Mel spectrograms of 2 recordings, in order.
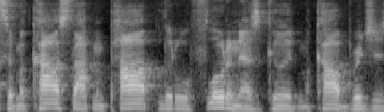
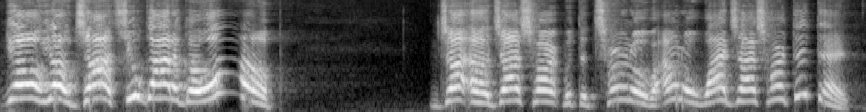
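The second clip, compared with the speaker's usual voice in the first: much higher, much louder frustrated shout; frustrated yelling; 16 dB louder than usual. Real, not acted. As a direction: yell at the TV in disbelief.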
